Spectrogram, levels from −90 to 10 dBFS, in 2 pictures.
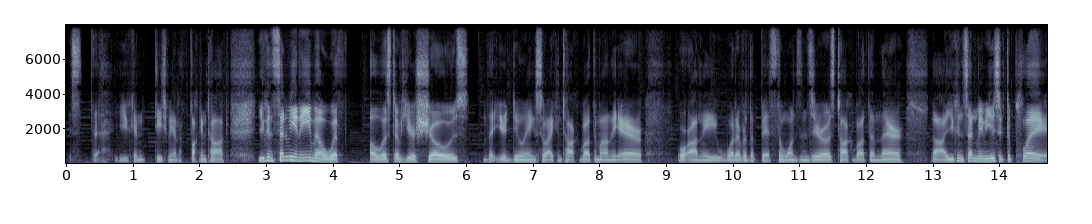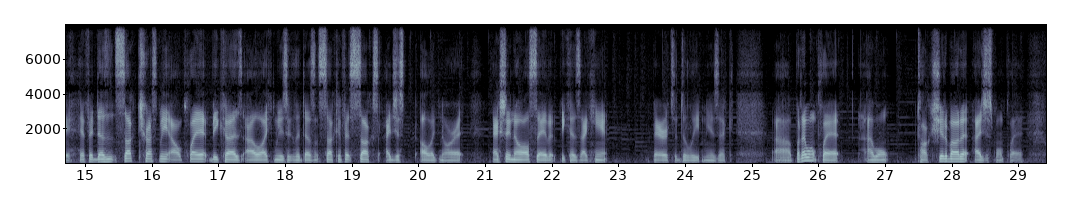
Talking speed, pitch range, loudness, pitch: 220 wpm, 100-120 Hz, -24 LUFS, 105 Hz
